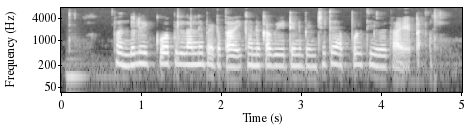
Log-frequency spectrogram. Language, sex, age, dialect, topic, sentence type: Telugu, female, 51-55, Utterandhra, agriculture, statement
